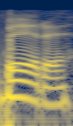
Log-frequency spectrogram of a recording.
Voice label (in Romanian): "bere", romanian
